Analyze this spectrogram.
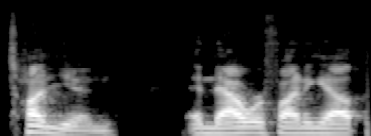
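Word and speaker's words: Tonyan: of his career that it's not Robert tanan it's tanion and now we're finding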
